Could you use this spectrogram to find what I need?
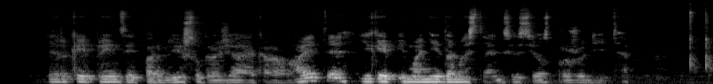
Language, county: Lithuanian, Vilnius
